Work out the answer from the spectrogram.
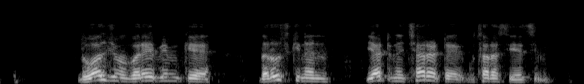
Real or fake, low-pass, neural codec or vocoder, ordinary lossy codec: real; 7.2 kHz; none; Opus, 16 kbps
